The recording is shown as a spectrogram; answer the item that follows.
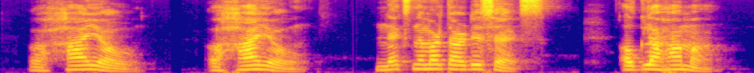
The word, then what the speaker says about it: Ohio: Ohio. Stress on the middle syllable. I mean on high sound. Ohio.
